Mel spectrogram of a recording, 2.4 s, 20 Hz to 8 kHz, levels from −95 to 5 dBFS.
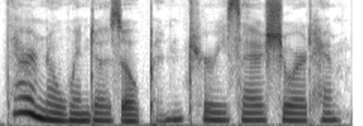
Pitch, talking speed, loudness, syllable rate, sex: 185 Hz, 200 wpm, -15 LUFS, 7.3 syllables/s, female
